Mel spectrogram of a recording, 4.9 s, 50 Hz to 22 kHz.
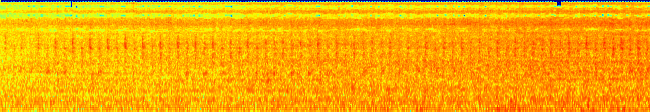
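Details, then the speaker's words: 2001 Oldsmobile Bravada at idle, burning oil and smoking under the hood, warning light blinking: rough idle with fast, uneven metallic tapping and faint squeak; metal-on-metal suspected, owner fears it needs a motor; squeak and knock at idle. "That squeak makes me nervous. Yeah. That could be metal on metal squeak. I'm afraid it's going to end up needing a motor."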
